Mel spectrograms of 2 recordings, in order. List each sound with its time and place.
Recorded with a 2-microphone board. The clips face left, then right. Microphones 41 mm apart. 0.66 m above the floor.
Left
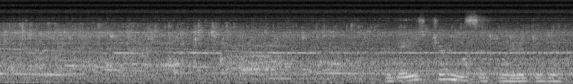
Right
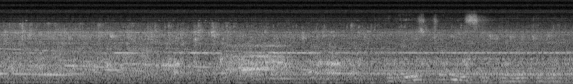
2.2 s laughter: 25° right (ahead or behind), 1.9 m; by 3.7 s 45° right (ahead or behind), 1.5 m
3.8 s a woman speaking: 50° left (ahead or behind), 1.3 m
